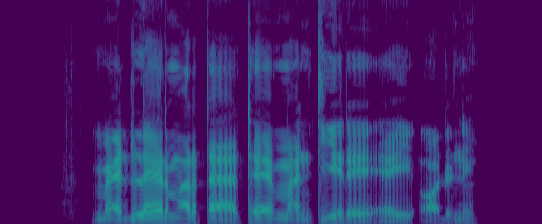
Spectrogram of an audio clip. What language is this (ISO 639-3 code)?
luo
